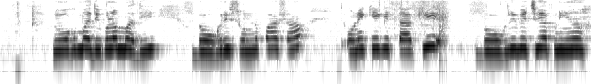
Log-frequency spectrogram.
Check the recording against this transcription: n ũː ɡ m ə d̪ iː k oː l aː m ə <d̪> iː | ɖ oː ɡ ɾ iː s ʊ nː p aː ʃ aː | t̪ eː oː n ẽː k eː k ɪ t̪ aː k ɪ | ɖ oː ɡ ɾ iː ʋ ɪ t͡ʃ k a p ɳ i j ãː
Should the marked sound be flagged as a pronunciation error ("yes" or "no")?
no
